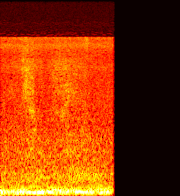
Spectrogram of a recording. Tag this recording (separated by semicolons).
cruzar; JUNTAR; BRAZOS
